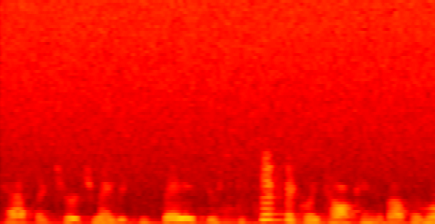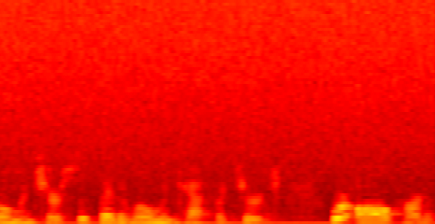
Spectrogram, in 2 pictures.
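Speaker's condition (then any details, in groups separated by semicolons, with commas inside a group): No condition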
